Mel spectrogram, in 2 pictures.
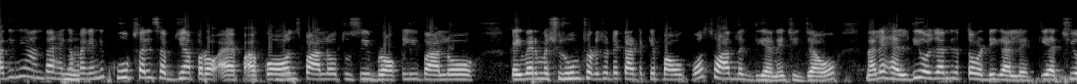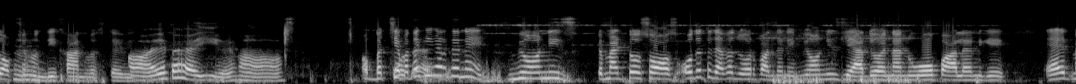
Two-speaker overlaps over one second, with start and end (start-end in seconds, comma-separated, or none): none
